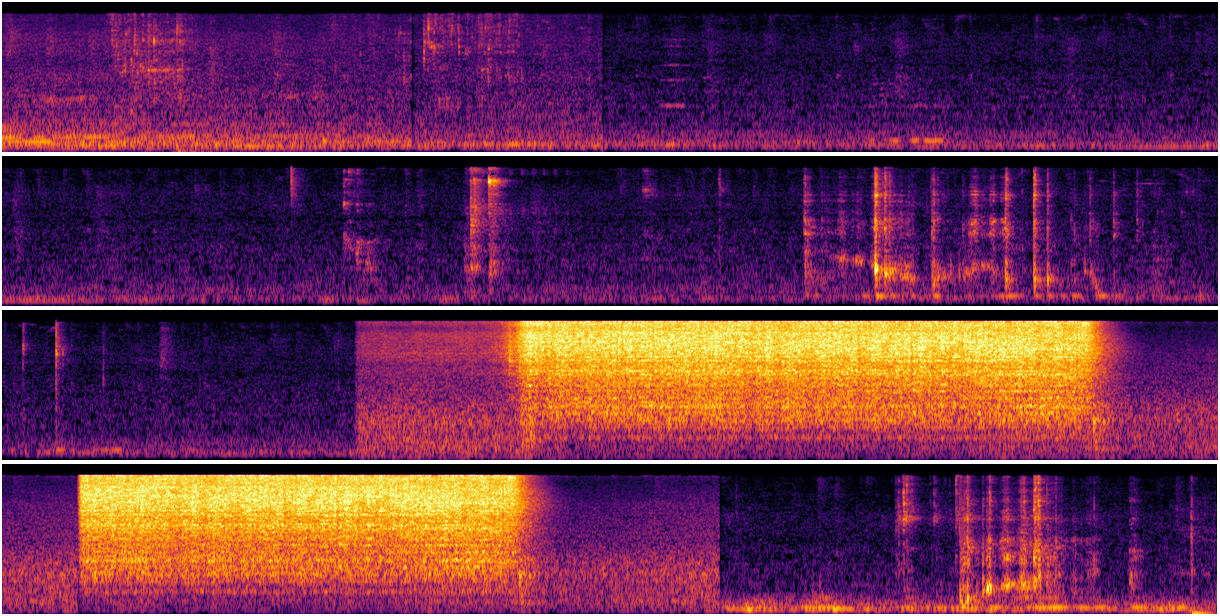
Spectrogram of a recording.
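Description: Stovetop pressure cooker whistling twice: two loud bursts of steam hissing from the weight valve, each about two to three seconds long, the sign that the cooker has come up to full pressure. Before them, a long quiet stretch with a few faint handling clicks.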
